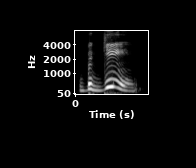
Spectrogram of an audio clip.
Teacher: lastly we have begin the stress is on gin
